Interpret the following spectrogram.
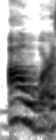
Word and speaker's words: hour: наприклад візьмемо слово година hour пишеться з H починається з літери H але транскрипція Та звимова в нас our з голосної Тому це не a hour а N hour Окей йдемо далі що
